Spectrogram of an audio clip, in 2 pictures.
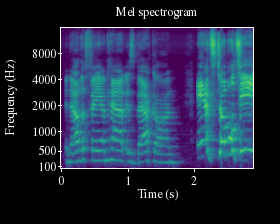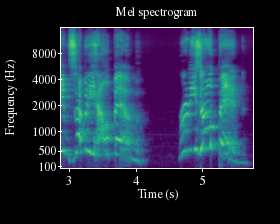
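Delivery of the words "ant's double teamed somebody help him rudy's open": loud and high, urgent shouting at the screen; frantic fan calling for help for Ant; excited fan yelling. Real, not acted. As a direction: yell like the game depends on it. Fan yelling at live game.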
